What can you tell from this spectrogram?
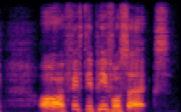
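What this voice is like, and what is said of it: Put-on foreign accent. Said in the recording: “Why did I do an accent?”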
